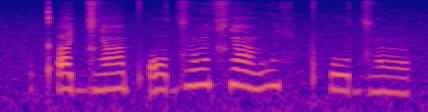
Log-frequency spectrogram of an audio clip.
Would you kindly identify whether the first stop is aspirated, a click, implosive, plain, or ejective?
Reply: ejective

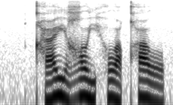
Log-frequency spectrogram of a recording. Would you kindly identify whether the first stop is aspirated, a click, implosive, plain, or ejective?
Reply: aspirated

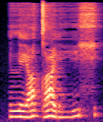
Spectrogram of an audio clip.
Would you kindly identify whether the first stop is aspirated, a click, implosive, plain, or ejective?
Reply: plain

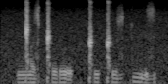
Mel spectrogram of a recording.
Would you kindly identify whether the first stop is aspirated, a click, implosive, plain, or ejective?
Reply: click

